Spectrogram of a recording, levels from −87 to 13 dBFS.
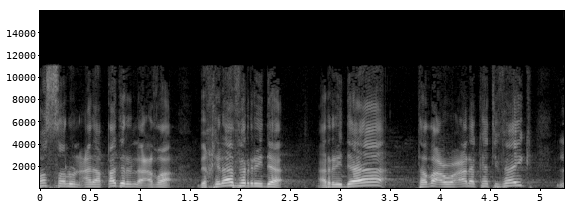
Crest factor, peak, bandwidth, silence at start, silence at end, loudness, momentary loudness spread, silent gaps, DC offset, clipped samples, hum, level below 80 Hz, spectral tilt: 16 dB; -2 dBFS; 11.5 kHz; 0 s; 0 s; -17 LUFS; 11 LU; none; under 0.1%; under 0.1%; none; -48 dBFS; -5 dB/octave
